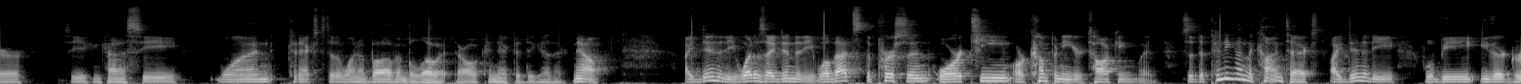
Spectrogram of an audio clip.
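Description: From 2.35 to 3.64 s the audio turns choppy: this is repeated packet loss. Seven short gaps arrive in quick succession, the longest about 26 ms. Each is patched by stretching the preceding sound, about 111 ms of fill in all, which covers roughly 9% of the stretch, and a further 40 ms simply drops out. A single dropout leaves one clean hole; here the repeated patches chop up the sound, leaving pieces missing.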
